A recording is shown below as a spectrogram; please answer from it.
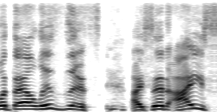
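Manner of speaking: put-on irritated, high-pitched Mexican accent. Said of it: "has an accent".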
